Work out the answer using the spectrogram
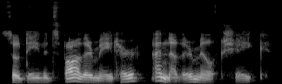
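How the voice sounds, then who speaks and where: A man narrating a children's storybook aloud in an expressive read-aloud style. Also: fairly low pitch, normal speed. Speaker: storybook reader.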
